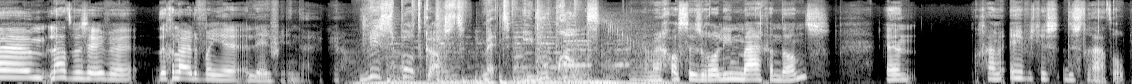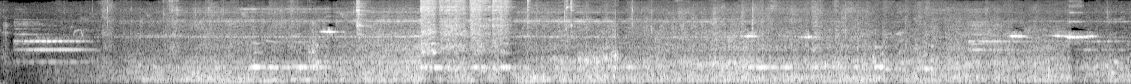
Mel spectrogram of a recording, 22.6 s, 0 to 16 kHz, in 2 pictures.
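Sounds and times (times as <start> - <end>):
speech: 0.0 - 9.2, 9.8 - 11.7
tram passing along a city street in Amsterdam: 12.3 - 22.6
high metallic squeals of tram wheels on rails: 13.6 - 22.6.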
